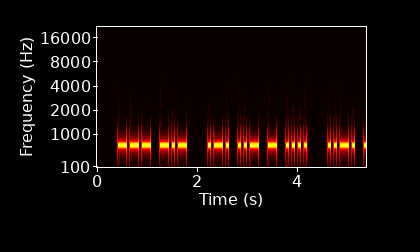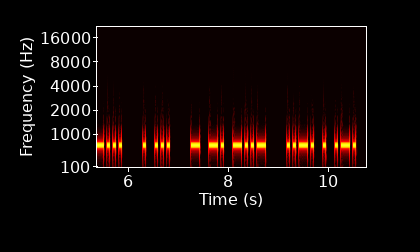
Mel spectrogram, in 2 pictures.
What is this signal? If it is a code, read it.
Morse code, heard as a keyed tone, about 20 wpm, 700 Hz. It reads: OK RUTH FB ES TNX FER
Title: Practice QSO - Exchange 2 - Info - 20wpm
